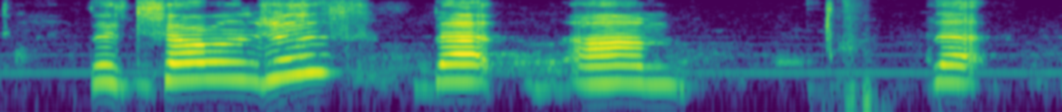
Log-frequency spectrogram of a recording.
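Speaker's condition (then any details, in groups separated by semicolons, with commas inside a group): Cerebral palsy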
